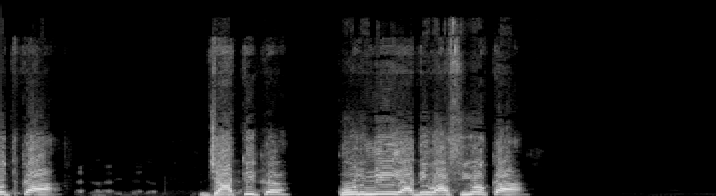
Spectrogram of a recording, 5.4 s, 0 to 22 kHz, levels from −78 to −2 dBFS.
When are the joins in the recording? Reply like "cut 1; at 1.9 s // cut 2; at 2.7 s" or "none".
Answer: none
